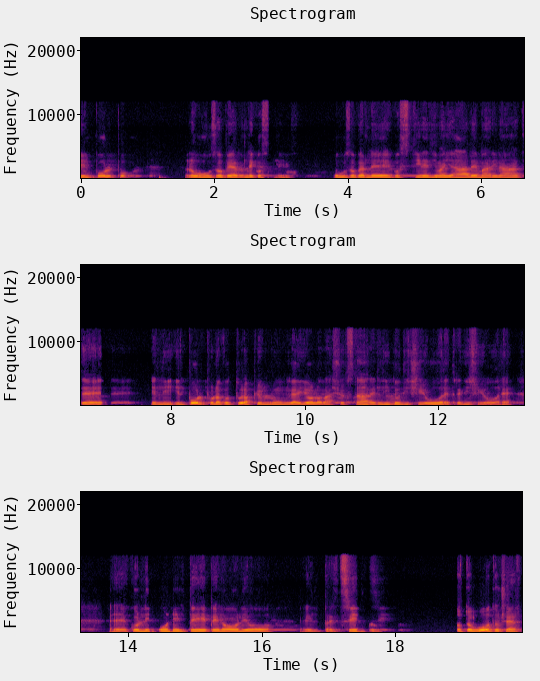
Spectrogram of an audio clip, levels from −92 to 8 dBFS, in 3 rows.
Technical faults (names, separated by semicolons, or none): echo with no canceller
